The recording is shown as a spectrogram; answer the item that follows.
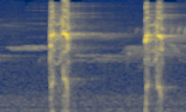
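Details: Collared aracari in Costa Rica: two loud, sharp double squeaks about a second apart, each made of two quick piercing notes, over a faint steady high whine.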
